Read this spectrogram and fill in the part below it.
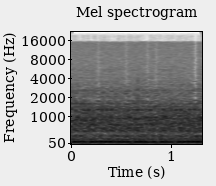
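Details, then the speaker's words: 1986 Honda Interceptor 500, hot after town riding, thermostat removed, fans running: fast even idle with steady throb and fan whir; idles 1,000 rpm from cold but 3500-4000 rpm once warmed and stopped; cause not known. "Still feel like it's wanting to idle fast. Once you get running down the road and run it for a little bit, it's wanting to idle. But if you just crank it up and let it sit there, it'll idle 1,000 RPM."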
